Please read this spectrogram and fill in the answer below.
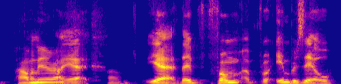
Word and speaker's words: Palmeiras: They've signed Endrick from, how do you pronounce the name? Is it Palmeiras? Palmeiras? I think it's Palmeiras.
